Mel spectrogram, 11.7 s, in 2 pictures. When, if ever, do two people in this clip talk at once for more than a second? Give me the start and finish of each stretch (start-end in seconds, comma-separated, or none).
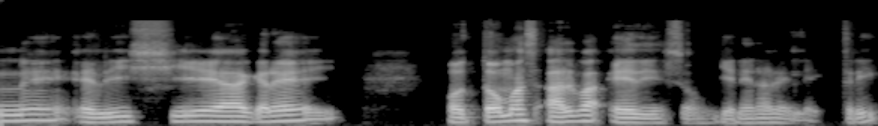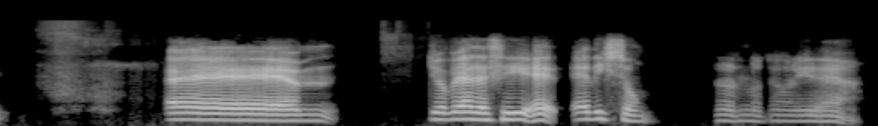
none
